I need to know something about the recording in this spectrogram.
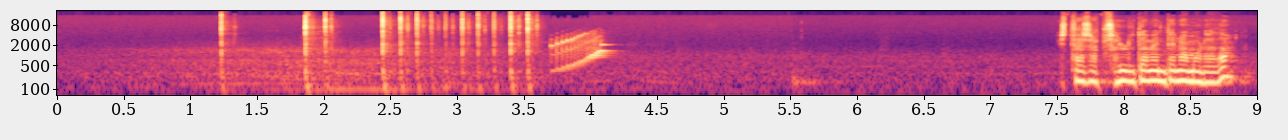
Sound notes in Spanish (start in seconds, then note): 2.4 Hace clic insistentemente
